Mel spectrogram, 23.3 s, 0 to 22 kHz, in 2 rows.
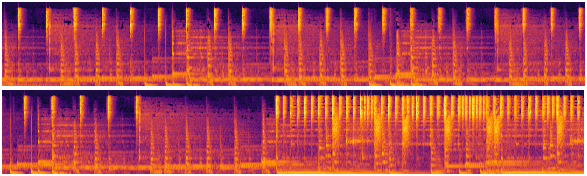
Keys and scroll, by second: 9.2 Down, 23.0 Down.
